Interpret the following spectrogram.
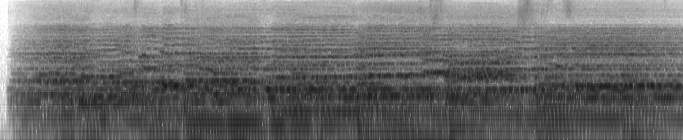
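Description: Choral music: a choir singing slow, sustained chords, fading in at the start.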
